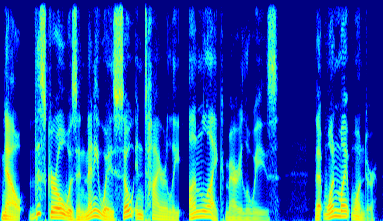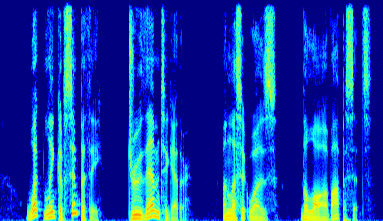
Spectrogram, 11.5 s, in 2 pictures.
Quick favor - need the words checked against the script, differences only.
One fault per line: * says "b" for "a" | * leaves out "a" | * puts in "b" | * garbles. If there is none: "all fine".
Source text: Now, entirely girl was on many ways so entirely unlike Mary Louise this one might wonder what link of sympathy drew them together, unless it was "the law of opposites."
* says "this" for "entirely"
* says "in" for "on"
* says "that" for "this"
